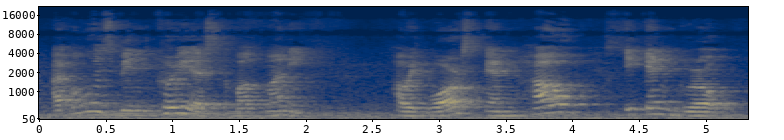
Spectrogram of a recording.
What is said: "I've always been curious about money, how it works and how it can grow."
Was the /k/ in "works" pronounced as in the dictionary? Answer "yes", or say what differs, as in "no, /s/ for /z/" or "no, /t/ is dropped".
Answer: no, /k/ is dropped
